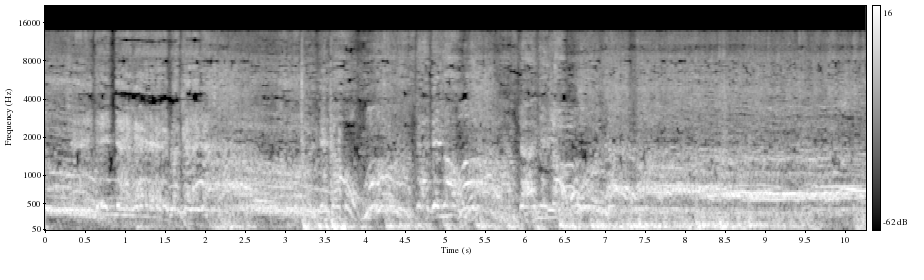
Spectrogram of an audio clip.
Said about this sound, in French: pour son terrible cri de guerre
